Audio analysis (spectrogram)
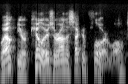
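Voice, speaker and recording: Man acting a bright, wry radio private eye. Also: medium pitch, very animated, moderate pace, breathy edge, exaggerated voice. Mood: assured, deducing. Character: confident male private detective, brisk and wry. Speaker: actor. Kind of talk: old-time radio detective acting. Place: live online video call. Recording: slightly dull video-call audio.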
